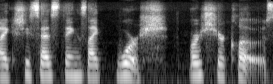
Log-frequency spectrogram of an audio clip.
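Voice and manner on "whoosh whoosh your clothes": put-on slight sing-song Wisconsin accent, Wisconsin vowel in "wash". Speaker quotes how their mom says a phrase: slight Wisconsin accent. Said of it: "this very slight Wisconsin accent".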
